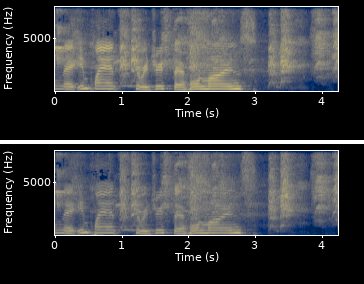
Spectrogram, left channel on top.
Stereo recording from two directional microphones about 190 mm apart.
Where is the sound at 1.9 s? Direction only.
15° left (ahead or behind).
